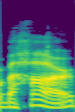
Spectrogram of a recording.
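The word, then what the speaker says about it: Bexar: where San Antonio sits in what we pronounce as Bear County or Bahar B X is The Alamo was originally San Antonio de Bahar.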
